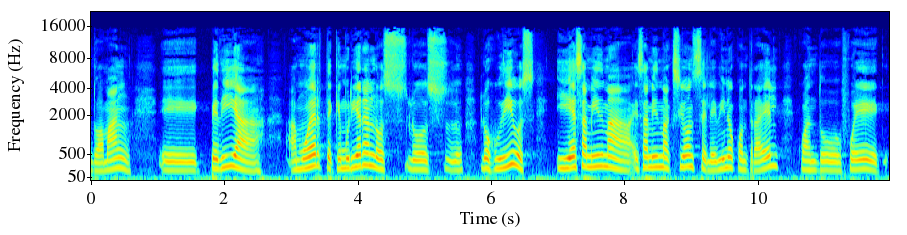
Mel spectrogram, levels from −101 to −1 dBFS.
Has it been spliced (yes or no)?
no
